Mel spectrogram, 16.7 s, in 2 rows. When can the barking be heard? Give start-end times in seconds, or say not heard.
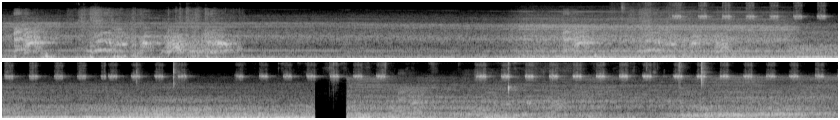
0.1-2.5, 5.6-7.3, 12.3-14.1.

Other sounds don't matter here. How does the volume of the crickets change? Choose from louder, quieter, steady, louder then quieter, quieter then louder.
louder.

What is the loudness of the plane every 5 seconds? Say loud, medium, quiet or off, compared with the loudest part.
medium, loud, loud, loud.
